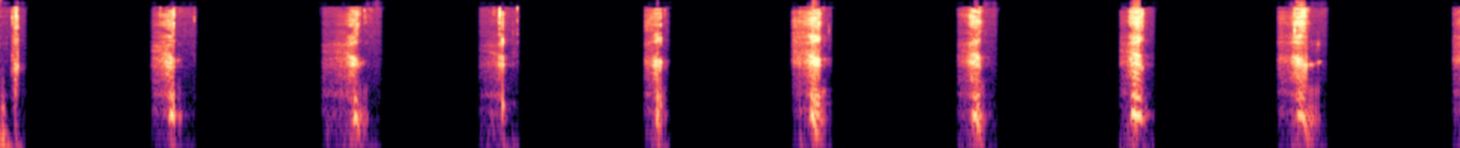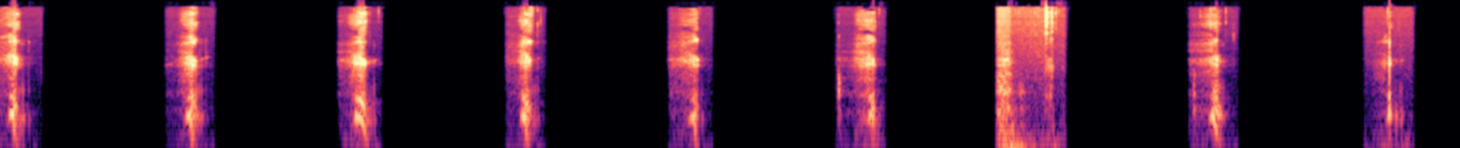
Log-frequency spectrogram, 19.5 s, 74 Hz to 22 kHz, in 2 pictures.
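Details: About 17 sharp, abrupt hiccups, roughly one a second, fairly regular, silence between; persistent violent, very loud hiccup episodes lasting hours, recorded November 2019; hiccups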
